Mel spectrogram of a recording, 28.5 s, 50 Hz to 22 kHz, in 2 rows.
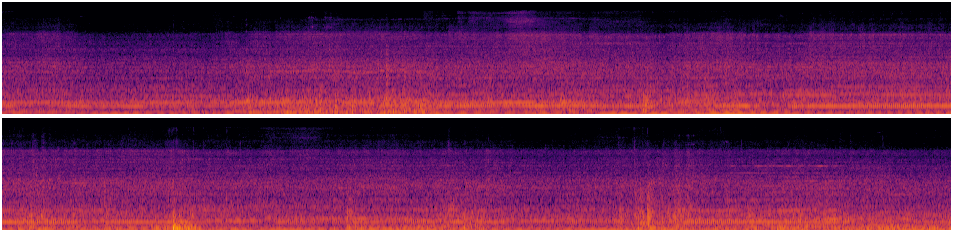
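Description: Liebherr 936 crawler excavator running steadily with a constant hum and low rumble as it swings and lowers its boom, with one sharp loud knock a little past halfway and a smaller one later.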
